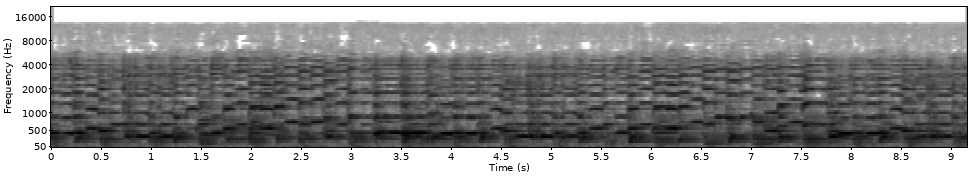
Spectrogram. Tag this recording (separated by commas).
Violin, Musical instrument, Music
